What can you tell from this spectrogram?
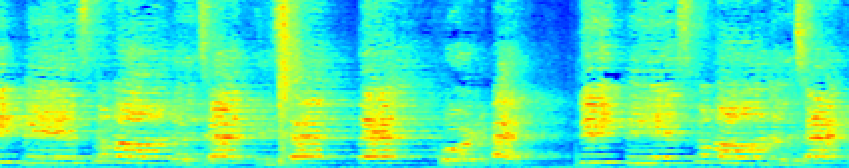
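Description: A group of girls yelling a cheer in unison, their voices held and chant-like, punctuated by sharp claps or stomps every second or so.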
